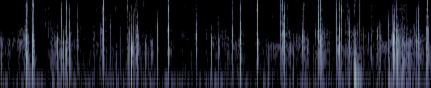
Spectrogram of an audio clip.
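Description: The bristles of a pink silicone scalp massager, held in both hands, brush and scratch across a microphone covered in clear crinkly plastic wrap. The result is a quiet, rapid run of short, dry crinkling and scratching bursts with bright tops and no ring-out between them.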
